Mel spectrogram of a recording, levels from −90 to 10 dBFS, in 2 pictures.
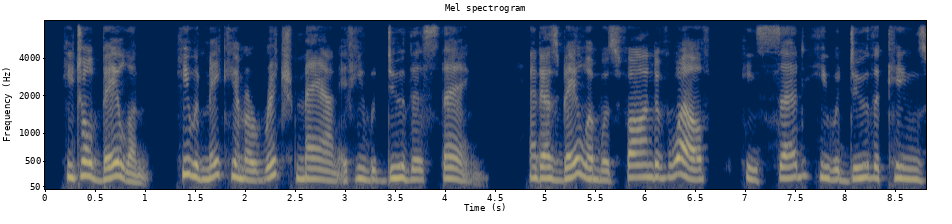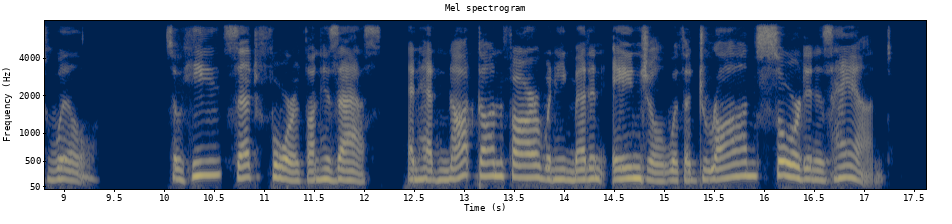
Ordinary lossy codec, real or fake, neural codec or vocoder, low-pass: Opus, 64 kbps; fake; codec, 16 kHz, 4 kbps, FreqCodec, larger model; 7.2 kHz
